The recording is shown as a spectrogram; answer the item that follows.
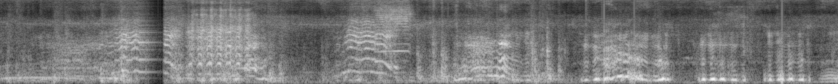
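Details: Young goat kids in a pen, while being fed and played with, bleat repeatedly, their quavering, nasal cries overlapping noisily.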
